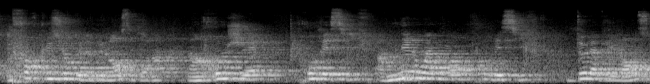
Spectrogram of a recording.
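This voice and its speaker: A woman giving an academic conference talk, pausing often on fillers and restarting her phrases. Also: a little high, noisy background. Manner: hesitant, many fillers and restarts. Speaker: lecturer. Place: lecture hall. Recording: echoey hall, distant mic.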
